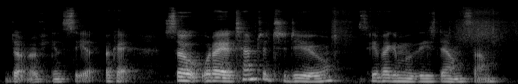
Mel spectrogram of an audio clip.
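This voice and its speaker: Audible room echo surrounds a woman with a very deep, low pitch and ordinary pitch variation. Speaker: tarot reader. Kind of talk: tarot reading. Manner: casual, hesitant.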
